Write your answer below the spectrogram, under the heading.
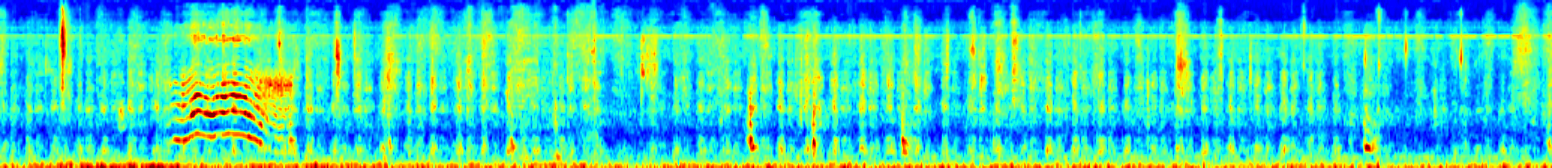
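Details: Newborn puppies of a stray mother dog suckling milk: steady wet smacking and sucking clicks, with one brief wavering whimper early on, over a constant low rumble.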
